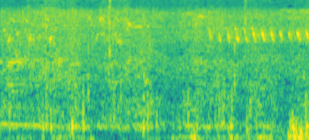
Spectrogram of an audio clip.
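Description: Soft, irregular footsteps on a grassy woodland path, faint, with a few brief high chirps near the end.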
